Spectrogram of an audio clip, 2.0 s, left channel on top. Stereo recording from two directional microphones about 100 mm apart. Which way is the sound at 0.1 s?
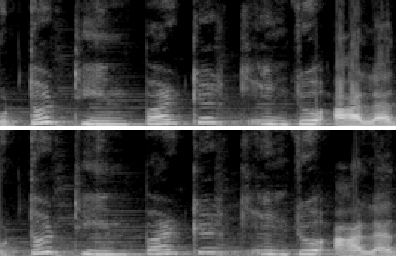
25° left (ahead or behind).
